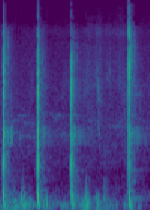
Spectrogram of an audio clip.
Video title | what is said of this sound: J’ai cru ne jamais arrivé au bout de ces pavés.. 😅 (Fin de l'aménagement de ma maison !) | il faut vraiment que ça sonne dur, qu'on sente bien qu'il soit contre les autres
